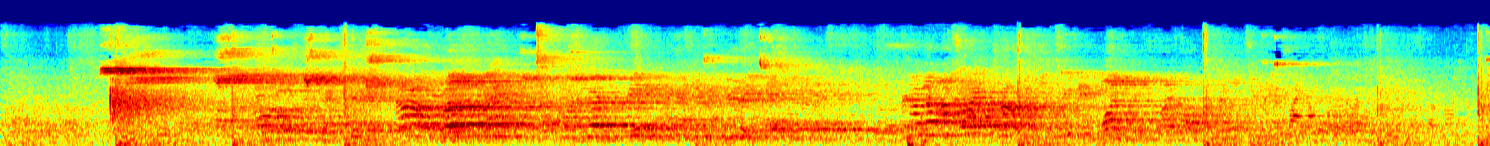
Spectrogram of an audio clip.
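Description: Spectators shout and cheer loudly, echoing around a large hall.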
